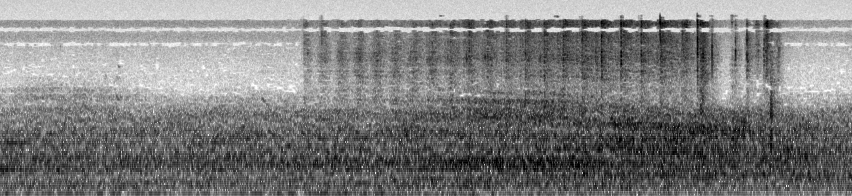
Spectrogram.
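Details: Steady low rumble like a passing train or engine fills the recording, with broadband hiss and no animal voice.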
